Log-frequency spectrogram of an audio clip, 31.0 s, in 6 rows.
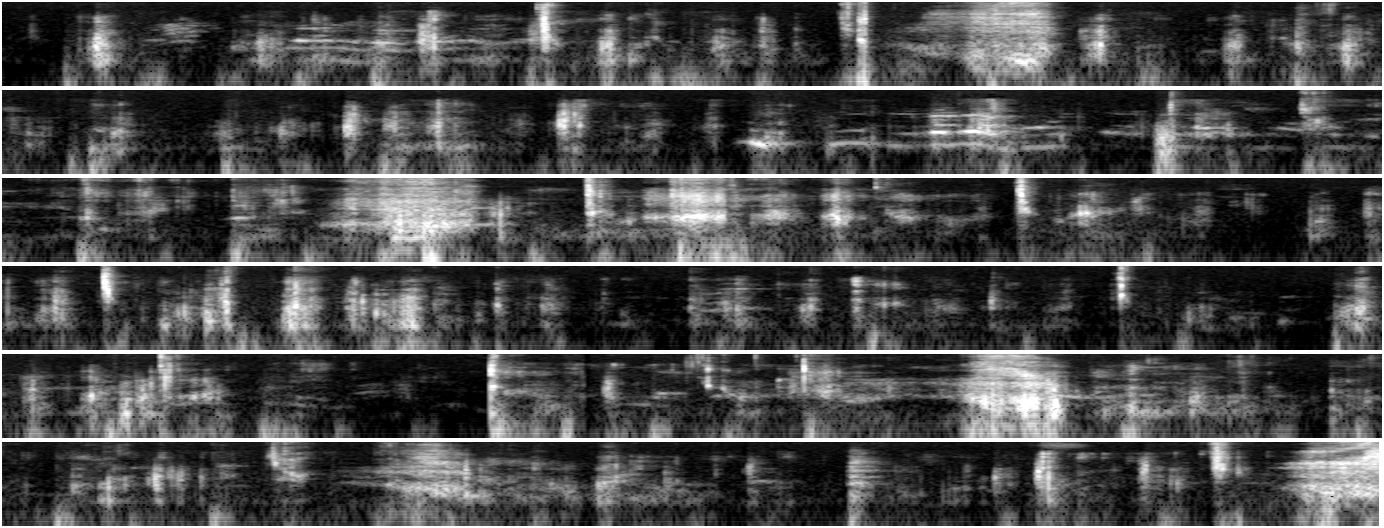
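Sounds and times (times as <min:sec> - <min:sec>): person chewing: 0:00.1 - 0:08.3, 0:10.0 - 0:31.0
wet mouth clicks: 0:29.1 - 0:31.0.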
